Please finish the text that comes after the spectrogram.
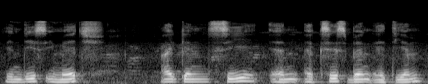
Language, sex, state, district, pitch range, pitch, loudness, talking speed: English, male, Arunachal Pradesh, Lower Dibang Valley, 115-130 Hz, 120 Hz, -15 LUFS, 140 wpm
